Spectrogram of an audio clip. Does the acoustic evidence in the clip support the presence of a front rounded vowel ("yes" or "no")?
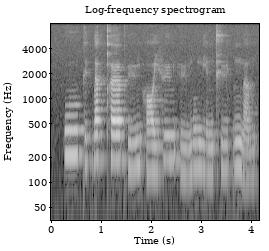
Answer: yes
